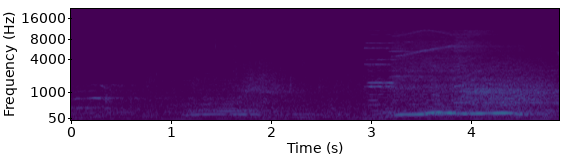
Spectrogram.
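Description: A car engine in a video game on a PSP Go hums quietly, then swells louder as it accelerates with a rising whine, fairly faint overall and without speech.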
